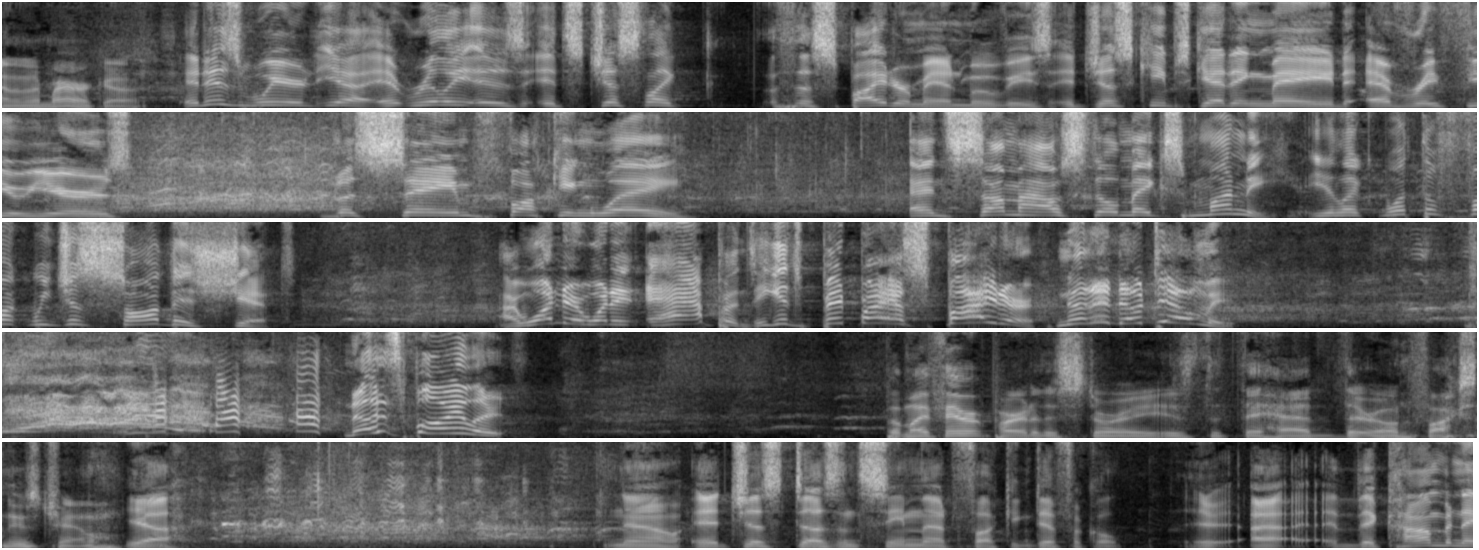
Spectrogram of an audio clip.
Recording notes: (Live in SF). Recorded live at Marines Memorial Theater.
